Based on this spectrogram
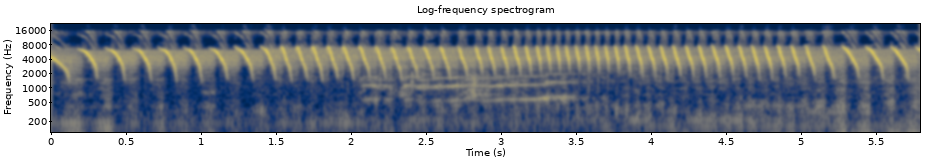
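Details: Singing canary, played to prompt silent canaries to sing: a long rolling trill of high, downward-sweeping notes that speeds into a rapid chatter mid-phrase, then slows again. Faint low murmurs sit underneath.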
